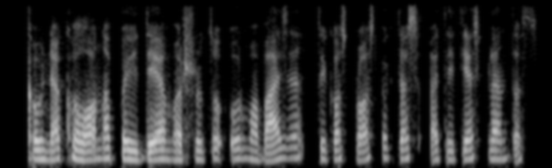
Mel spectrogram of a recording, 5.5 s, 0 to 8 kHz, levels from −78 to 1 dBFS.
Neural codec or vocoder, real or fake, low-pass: none; real; 7.2 kHz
